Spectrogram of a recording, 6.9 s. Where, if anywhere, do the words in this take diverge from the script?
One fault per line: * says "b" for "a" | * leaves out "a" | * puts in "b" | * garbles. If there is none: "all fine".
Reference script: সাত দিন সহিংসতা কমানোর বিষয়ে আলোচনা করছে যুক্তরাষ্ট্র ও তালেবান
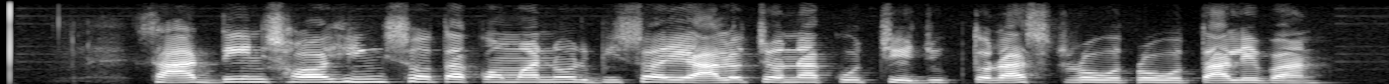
* puts in "ও"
